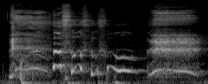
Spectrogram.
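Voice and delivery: high wheezing laugh, close to tears; high breathless laugh. Real, not acted. Recalling the high guy, laughing high and breathless. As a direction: laugh until it squeaks.

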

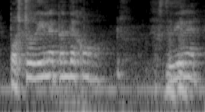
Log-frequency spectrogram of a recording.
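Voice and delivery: a hint of a father snapping at his son; annoyed father. Father brushing off his son's request, mildly scolding.

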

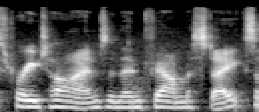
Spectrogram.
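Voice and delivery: ordinary talk, nothing marked

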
